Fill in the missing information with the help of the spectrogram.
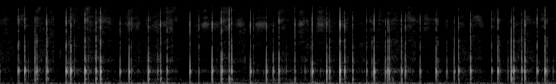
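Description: Long nails rapidly tap and scratch the glossy printed top of a small white cardboard iPhone box held in both hands. The result is a dense, uneven stream of sharp, dry clicks, each with a brief hollow tone around 620 Hz and a bright edge. A faint scratchy rustle fills the gaps between the taps.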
